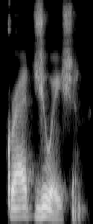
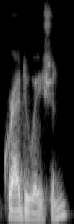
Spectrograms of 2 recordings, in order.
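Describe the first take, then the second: First: The middle consonant is a hard j sound. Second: The middle consonant is a plain d sound. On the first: The speaker calls it right. "we say grad, j, make that hard sound" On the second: The speaker calls it wrong. "We don't say gradu"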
